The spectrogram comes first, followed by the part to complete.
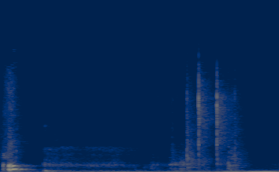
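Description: Paper cash envelope and leather ring binder being handled: a sharp click at the start, soft paper rustle, then a few light clicks and taps about halfway through.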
